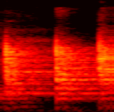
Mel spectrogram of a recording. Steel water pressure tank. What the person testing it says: Hollow that's a good sound that's what you want it to sound like Hollow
